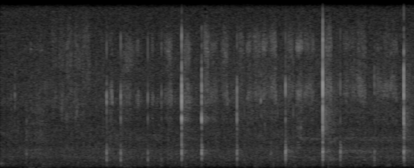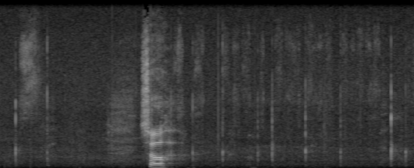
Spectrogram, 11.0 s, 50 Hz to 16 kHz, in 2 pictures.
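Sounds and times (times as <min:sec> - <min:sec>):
chalk tapping on blackboard: 0:00.7 - 0:06.3, 0:08.0 - 0:11.0.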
